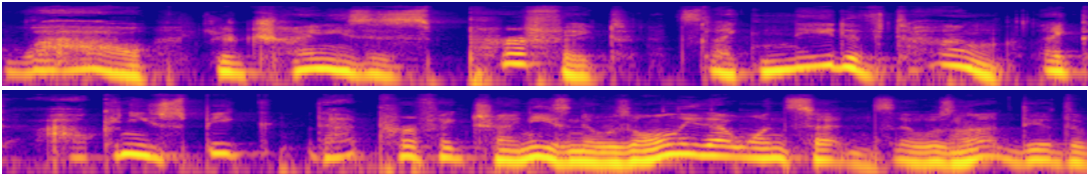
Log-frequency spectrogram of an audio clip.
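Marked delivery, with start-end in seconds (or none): 0.0-6.2 mock astonishment, pitched higher; amazed praise. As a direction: imitate an impressed native speaker, voice lifting. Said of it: "the eyes of the Chinese lit up".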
